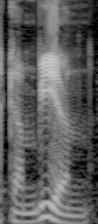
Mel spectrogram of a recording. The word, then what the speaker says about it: canvien: Es tracta la frase a la cançó, en un moment que diuen les coses no canvien i és normal que ells la pronunciïn així, la paraula canvien, perquè els hi serveix per fer quadrar la rima i les síl·labes de les estrofes. Ara bé, el que volíem destacar aquí és que la pronúncia correcta de canvien seria canvien.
